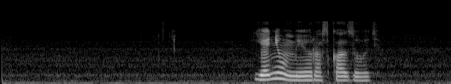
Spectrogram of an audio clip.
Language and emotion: Russian, neutral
